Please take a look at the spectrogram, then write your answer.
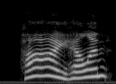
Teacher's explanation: notice that the I sound in high is extended to show that is very pleased to see Helen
